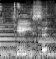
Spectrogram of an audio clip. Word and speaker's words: Aesen: Quirrell says, I think Aesen's name is usually pronounced Yason? Yason, thank you.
